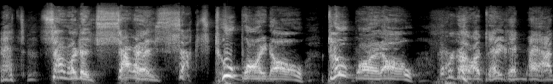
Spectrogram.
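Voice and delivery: put-on rambling drunken rant, loud and high-pitched. Retelling an election night clip of Alex Jones: imitating a drunk Alex Jones. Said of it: "you know he's fucking drunk".

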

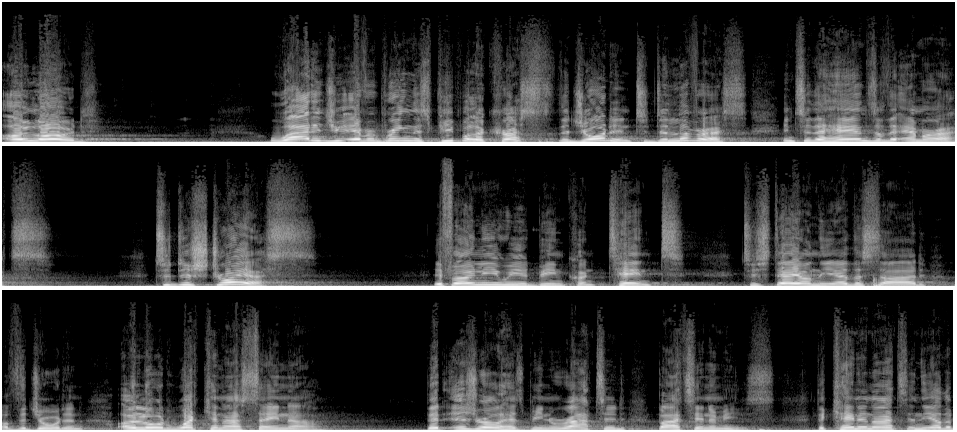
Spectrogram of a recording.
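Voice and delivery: whiny, complaining, high-pitched whining lament. Reading a Bible passage aloud, giving Joshua's prayer: whining as Joshua. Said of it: "I'm going to do my best whining voice here".

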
